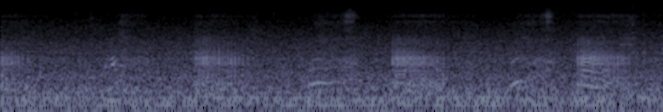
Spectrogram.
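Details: Snoring during sleep: soft, rough snoring breaths about every two seconds, faint beneath a steady background hiss.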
